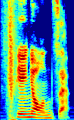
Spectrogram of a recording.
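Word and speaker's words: pieniądze: Почнемо, звісно, що зі слова гроші, яке польською звучить пеньондзе. Пеньондзе. Старайтесь повторювати вголос за мною, щоби тренувати вимову.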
